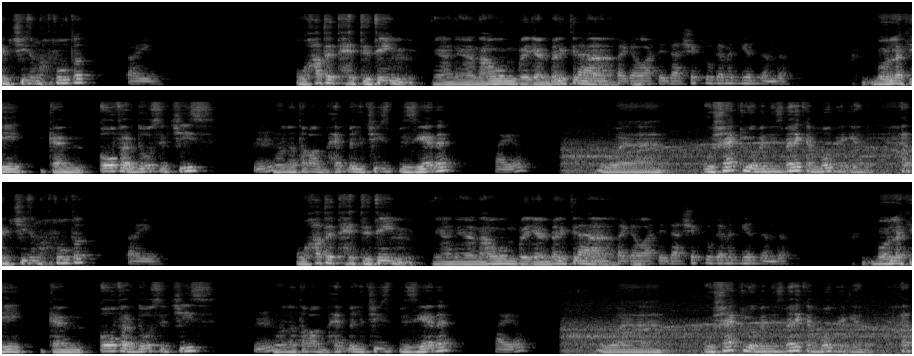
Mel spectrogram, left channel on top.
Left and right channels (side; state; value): both; normal; correlation 0.77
